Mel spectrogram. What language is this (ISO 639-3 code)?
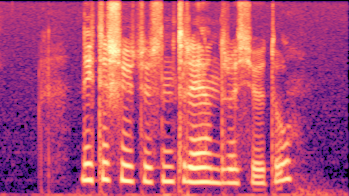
nor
